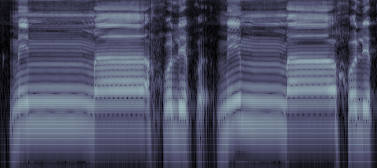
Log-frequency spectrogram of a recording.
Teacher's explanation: اکثر لوگ یہاں پر اس طرح کرتے ہیں کہ مشدد کا جو گنہ کرتے ہیں، مما خلق، مما خلق، یعنی میم کو دراز کر دیتے ہیں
